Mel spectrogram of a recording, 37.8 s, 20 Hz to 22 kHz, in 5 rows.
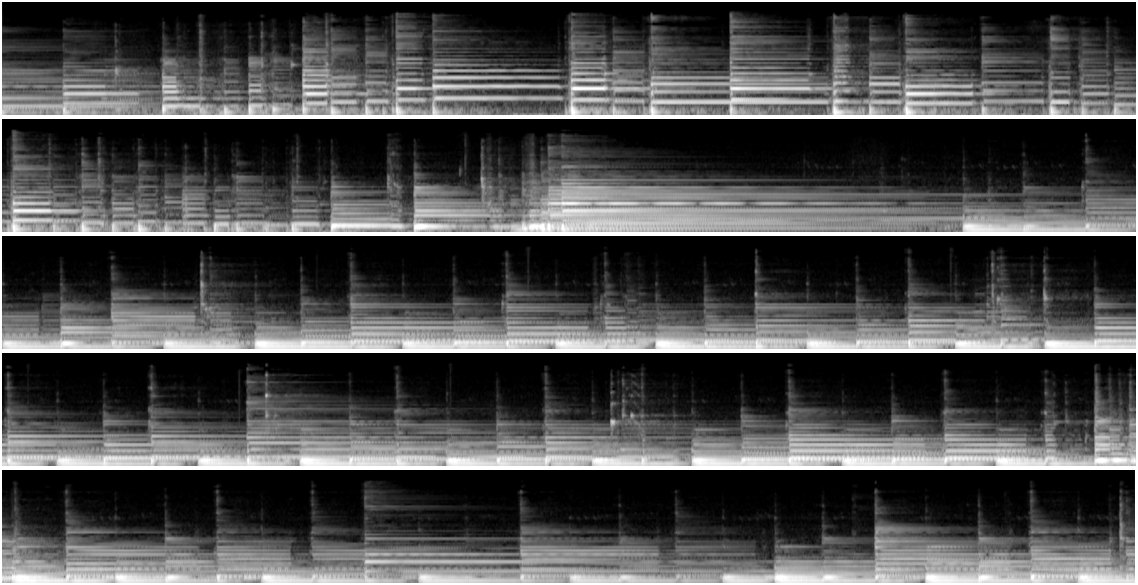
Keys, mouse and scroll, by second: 5.1-8.1 drag, 8.8 Tab, 10.1-11.8 drag, 14.5-17.7 drag, 18.3-20.0 drag, 21.0-22.8 drag, 24.8-27.6 drag, 33.8-35.5 drag.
